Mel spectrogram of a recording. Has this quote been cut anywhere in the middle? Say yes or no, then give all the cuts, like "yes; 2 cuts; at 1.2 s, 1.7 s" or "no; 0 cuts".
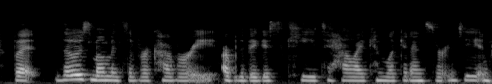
yes; 1 cut; at 2.3 s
